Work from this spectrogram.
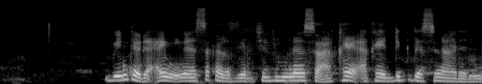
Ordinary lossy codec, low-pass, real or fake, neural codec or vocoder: none; 14.4 kHz; fake; codec, 44.1 kHz, 3.4 kbps, Pupu-Codec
